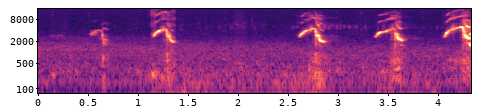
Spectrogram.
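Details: Golden eagle giving five thin, high, whistled notes that slur sharply downward. The first note is faint and short, and the last four are louder, spaced irregularly at roughly one-second gaps, against a silent background.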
